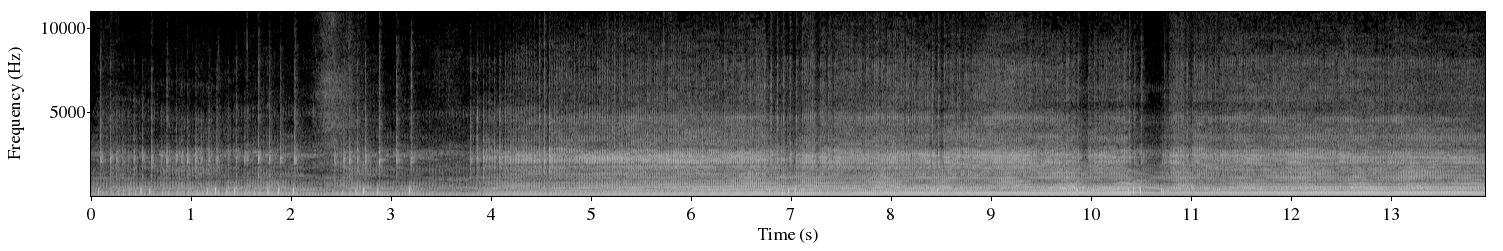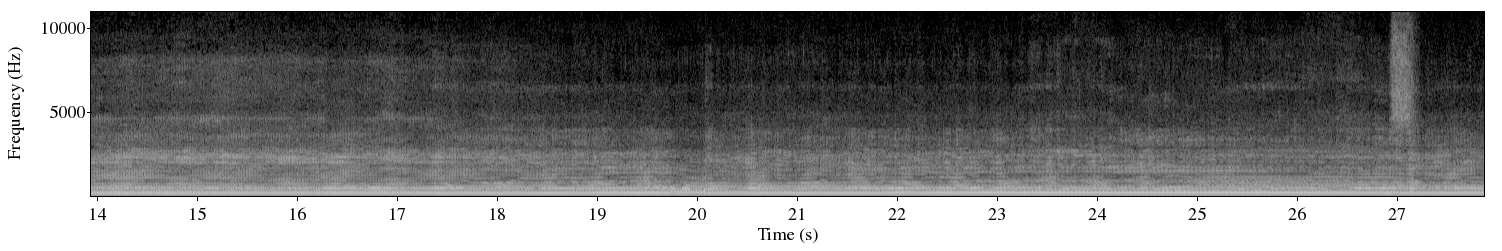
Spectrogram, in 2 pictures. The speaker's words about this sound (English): This is definitely better. Got quite a lot of revs right now. Still so hard to adjust the correct compression and rev rate.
